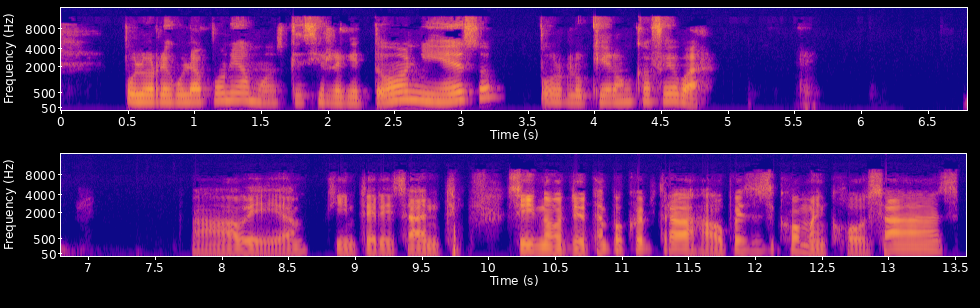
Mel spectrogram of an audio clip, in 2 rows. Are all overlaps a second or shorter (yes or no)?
yes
